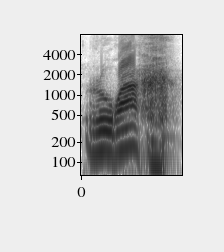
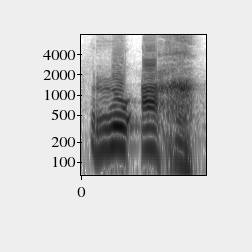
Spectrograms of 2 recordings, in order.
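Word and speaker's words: רוח: espíritu es r pero la ch en hebreo se pronuncia como J es ruaj ruaj como j y murió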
